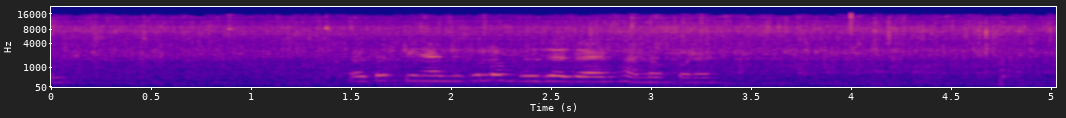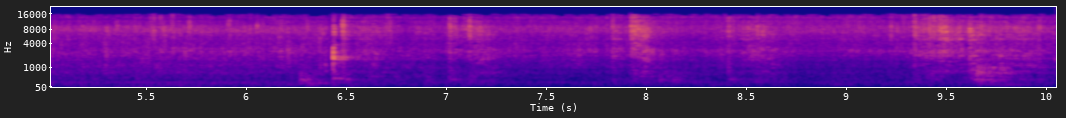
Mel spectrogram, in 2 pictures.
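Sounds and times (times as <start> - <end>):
potatoes and onions sizzling in oil: 0.0 - 10.0
metal spatula scraping pan: 6.3 - 10.0.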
